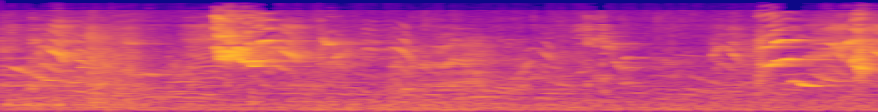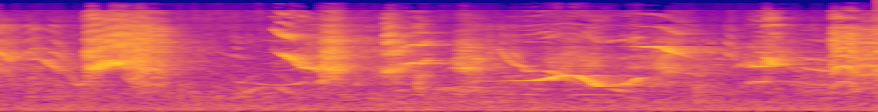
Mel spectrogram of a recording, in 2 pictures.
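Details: Crowd of birds calling randomly in Bangabandhu Sheikh Mujib Safari Park, Gazipur, Bangladesh: loud bursts of shrill squawking every second or two, mixed with wavering whistles and chatter.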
